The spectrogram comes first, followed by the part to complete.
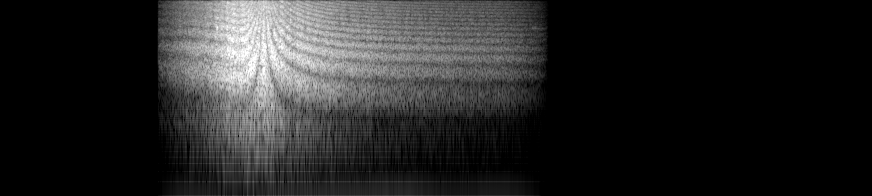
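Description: Transition whoosh sound effect: a swelling rush with a cluster of tones sliding downward in pitch, peaking about two seconds in, then fading and cutting off abruptly about four seconds in, with dead silence around it.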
